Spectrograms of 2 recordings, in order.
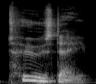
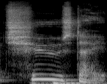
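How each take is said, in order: First: It is pronounced the American way. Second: It is pronounced the British way.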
